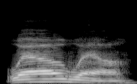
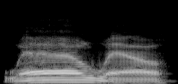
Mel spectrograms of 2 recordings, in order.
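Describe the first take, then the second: First: Drawn-out gloating well, well; gloating over the body; smug drawl. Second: Sneering at the dead man; smug repeat. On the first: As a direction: savour the kill, smug. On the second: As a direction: repeat it, even smugger. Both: A narrator's reading. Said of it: "he repeated".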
